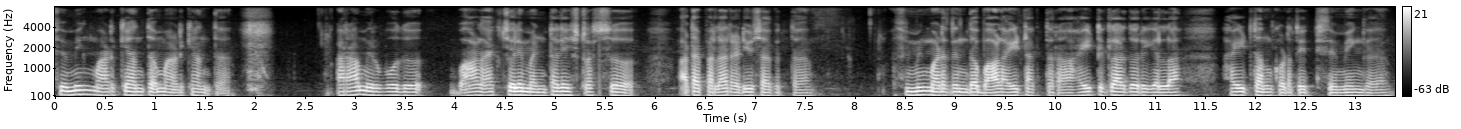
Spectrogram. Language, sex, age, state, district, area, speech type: Kannada, male, 18-30, Karnataka, Koppal, rural, spontaneous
